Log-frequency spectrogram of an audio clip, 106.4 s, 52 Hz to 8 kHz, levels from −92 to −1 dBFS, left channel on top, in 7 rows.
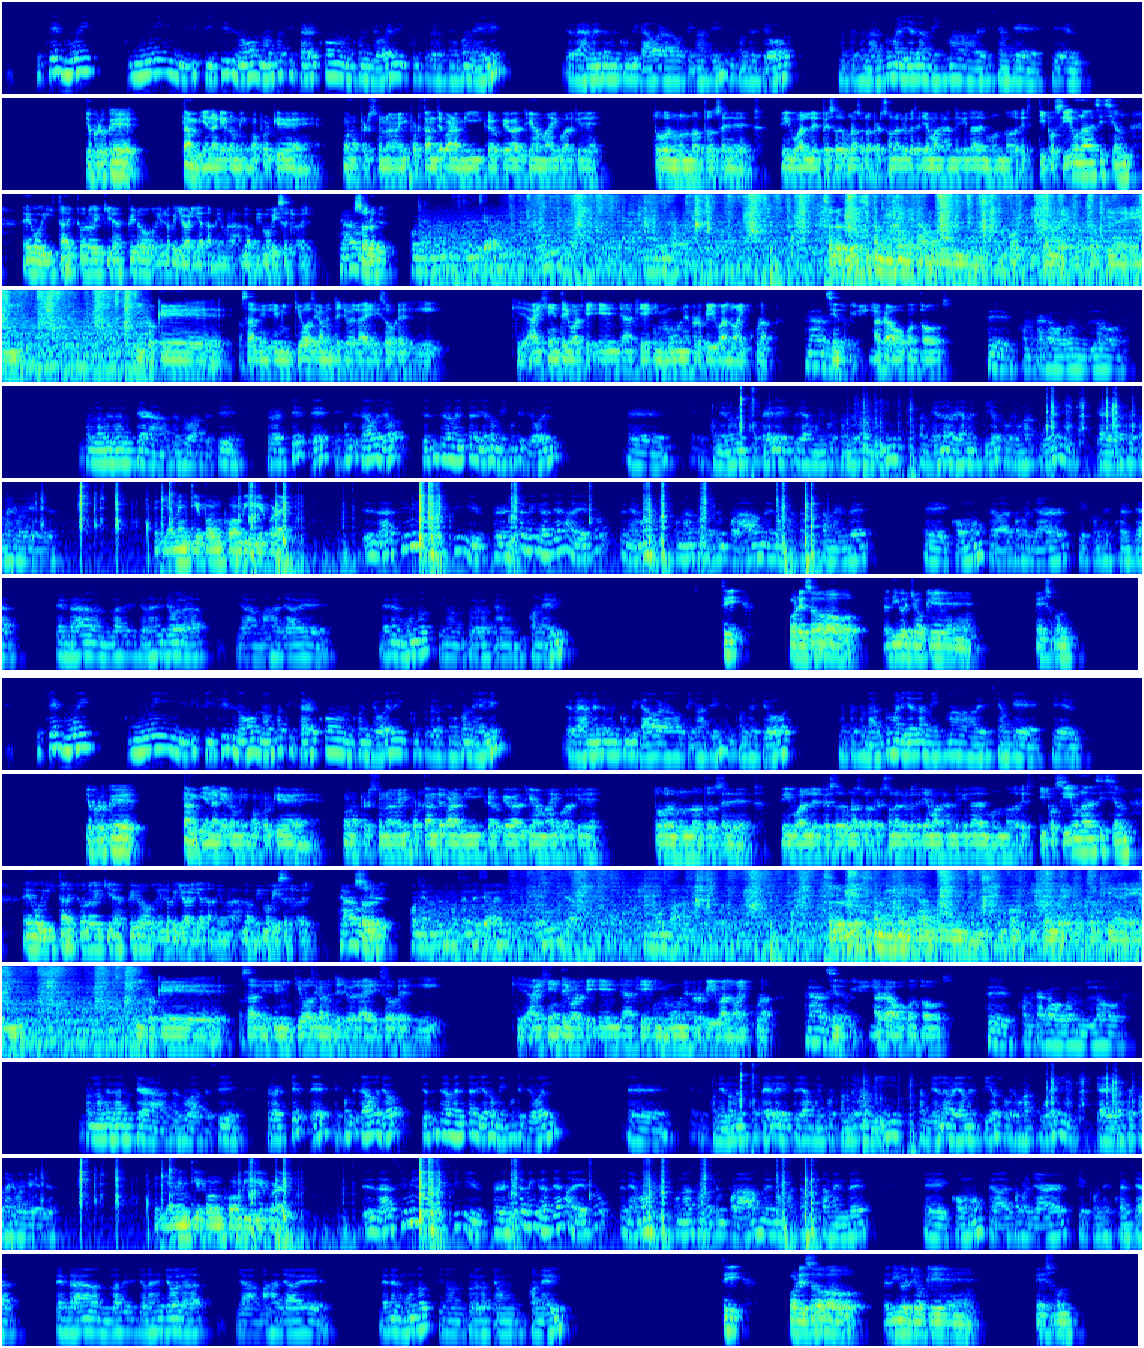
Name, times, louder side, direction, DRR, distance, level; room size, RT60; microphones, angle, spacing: voice 1, 0.6-1.2 1.6-6.6 7.4-10.5 11.1-14.3 33.7-33.8 34.9-35.5 35.8-39.9 56.3-56.9 57.2-57.5 58.7-60.7 61.9-63.9 64.3-66.1 66.4-68.2 69.1-69.7 70.1-72.7 73.0-75.1 75.4-76.7 80.8-87.5 88.3-91.3 91.9-93.8 94.3-95.5 96.2-98.7, right 1 dB, 75° right, 0 dB, 5.0 m, -55 dB
voice 2, 16.3-17.0 17.6-19.4 19.7-23.1 23.9-34.5 35.1-35.4 41.3-45.9 47.3-51.4 52.4-55.8 56.6-58.2 78.0-79.8 100.8-101.2 101.7-102.6 102.9-104.1 105.0-105.4, left 1 dB, 40° left, 1 dB, 2.4 m, -47 dB
sound 1, 35.9-47.6, left 7 dB, 70° left, 2.9 m, -44 dB
sound 2, 70.2-71.6 72.0-73.7 74.3-74.4 74.7-76.6 76.8-78.8 79.1-87.4, left 3 dB, 15° left, 0.4 m, -48 dB
14.5 x 5.6 x 3.0 m, 0.32 s
head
